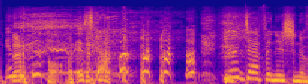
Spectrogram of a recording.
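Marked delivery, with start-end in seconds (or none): 0.0-2.2 goofy mispronounced Bible, laughing. Shown as a demonstration. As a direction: say bible as pible through laughter. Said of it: "That's what I call it with my kids".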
